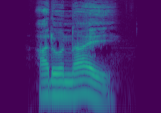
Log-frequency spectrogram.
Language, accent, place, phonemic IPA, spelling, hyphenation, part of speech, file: German, Germany, Berlin, /adoˈnaːi/, Adonai, Ado‧nai, proper noun, De-Adonai.ogg
- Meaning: Adonai (one of the names of God)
